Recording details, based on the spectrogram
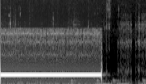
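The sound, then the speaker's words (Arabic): A phone line rings as a live Radio Aswat show calls the same number again to reach a school's educational director: one steady, loud electronic tone lasting about a second, then cutting off abruptly into faint background hiss. No one speaks. “إذن قبل الفاصل كنا اتصلنا بالمديرة التربوية تيقول السيد اللي جاوب في التليفون أنها مشغولة يمكن أيضا المعلومة وصلت للمدير ديال المؤسسة نعاود نتصلوا في نفس الرقم.”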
